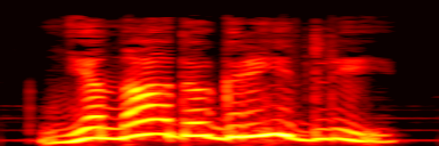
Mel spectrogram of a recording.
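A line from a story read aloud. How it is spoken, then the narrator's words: Sharp cry. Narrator (Russian): вскрикнула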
